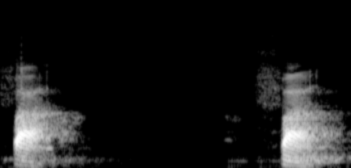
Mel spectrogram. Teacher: Dan dia punya sifat hames. Keluar nafas atau udara. Khawuf. Lepaskan udaranya.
